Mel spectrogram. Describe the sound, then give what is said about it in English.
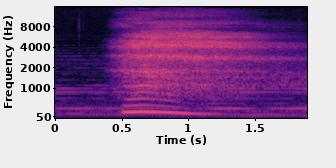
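A deep breath drawn in during a guided grounding meditation: a long, airy inhalation that starts abruptly, swells, then slowly tapers, heard over a soft, steady sustained tone. “Taking a deep breath in.”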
